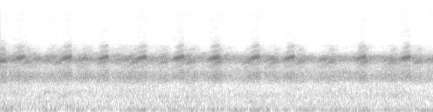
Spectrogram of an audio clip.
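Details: Summer-night frog chorus with one clear caller repeating short bright croaks roughly three times a second, set against a steady background of more distant frogs.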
